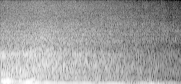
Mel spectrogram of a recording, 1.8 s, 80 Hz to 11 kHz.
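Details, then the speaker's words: Low-mileage 1984 Austin Mini after Lucas 45D distributor service and SU HS4 carburettor update; throttle snapped fully open and the note sags and fades instead of climbing, hesitating; cause not confirmed. "And you hear it's not perfectly happy. It doesn't want to just rev immediately."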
